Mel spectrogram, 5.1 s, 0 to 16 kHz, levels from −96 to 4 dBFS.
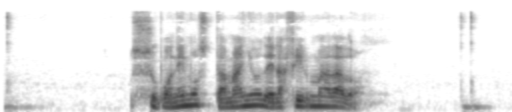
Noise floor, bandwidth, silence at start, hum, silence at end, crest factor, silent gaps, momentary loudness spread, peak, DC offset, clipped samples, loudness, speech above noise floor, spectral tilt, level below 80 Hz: -83 dBFS; 11.5 kHz; 1.3 s; none; 0.45 s; 18 dB; none; 11 LU; -10 dBFS; under 0.1%; under 0.1%; -26 LUFS; 57 dB; -6.5 dB/octave; -66 dBFS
